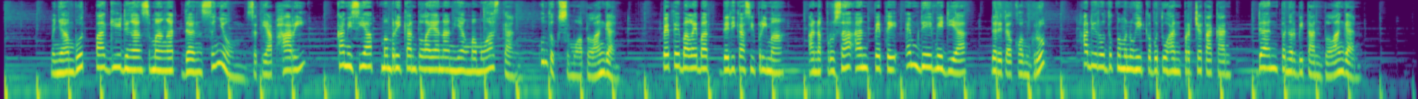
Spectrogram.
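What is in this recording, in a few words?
Indonesian formal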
